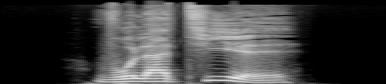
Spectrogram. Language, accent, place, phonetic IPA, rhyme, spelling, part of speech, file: German, Germany, Berlin, [volaˈtiːl], -iːl, volatil, adjective, De-volatil.ogg
- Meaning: 1. volatile (evaporating or vaporizing readily under normal conditions) 2. volatile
